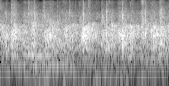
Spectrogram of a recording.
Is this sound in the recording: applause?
yes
